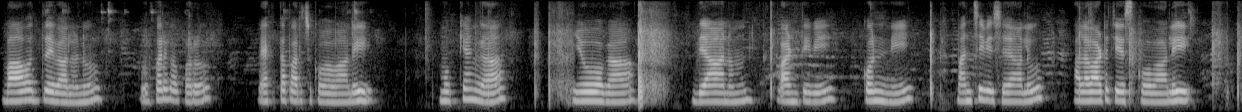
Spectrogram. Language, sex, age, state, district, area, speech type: Telugu, female, 30-45, Telangana, Warangal, rural, spontaneous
